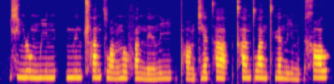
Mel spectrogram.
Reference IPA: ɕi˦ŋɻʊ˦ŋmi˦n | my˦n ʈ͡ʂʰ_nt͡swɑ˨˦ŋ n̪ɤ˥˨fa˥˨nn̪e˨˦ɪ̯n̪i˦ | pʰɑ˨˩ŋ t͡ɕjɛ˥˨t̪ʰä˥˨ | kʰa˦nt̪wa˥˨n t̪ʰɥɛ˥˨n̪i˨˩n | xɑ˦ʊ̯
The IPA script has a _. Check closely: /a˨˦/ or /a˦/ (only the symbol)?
a˦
